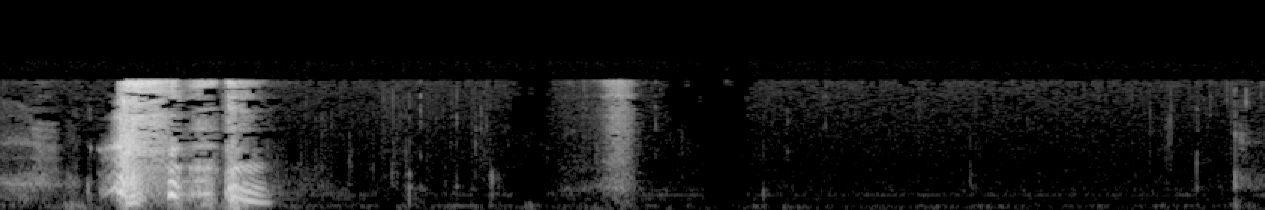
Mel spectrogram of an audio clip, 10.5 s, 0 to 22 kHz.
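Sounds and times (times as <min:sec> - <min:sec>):
person clearing throat roughly: 0:00.8 - 0:02.3
person coughing: 0:00.8 - 0:02.3
speech: 0:01.4 - 0:02.0.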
